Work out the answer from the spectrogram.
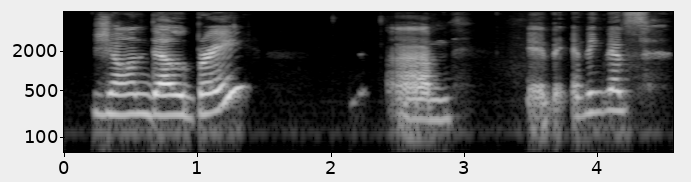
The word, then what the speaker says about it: Jeanne d'Albret: It's a biography of, I think the French pronunciation is Jeanne d'Albret.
